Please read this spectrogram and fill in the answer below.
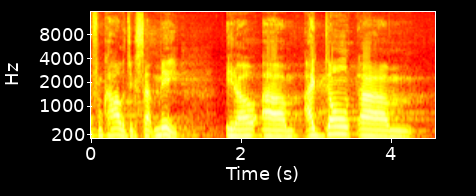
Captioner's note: none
